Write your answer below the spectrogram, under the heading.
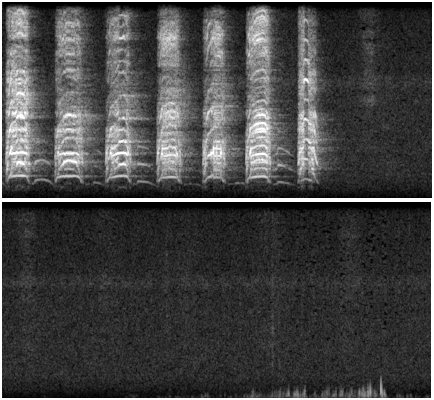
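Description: Malabar pied hornbill giving seven loud, harsh, nasal cackling notes, about two per second, then a pause and low rumbling background noise.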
